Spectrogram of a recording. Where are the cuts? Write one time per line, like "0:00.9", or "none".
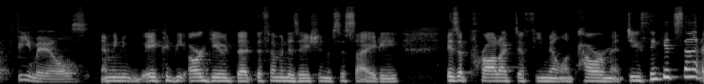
0:01.0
